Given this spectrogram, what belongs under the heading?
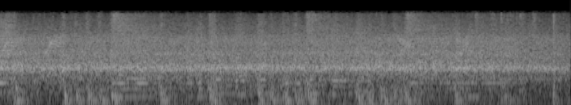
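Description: Large stadium crowd roaring at a Clemson versus USC college football game, a dense, steady wall of cheering and noise that holds loud and continuous throughout.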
